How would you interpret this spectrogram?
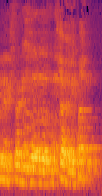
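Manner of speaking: ordinary talk, nothing marked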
